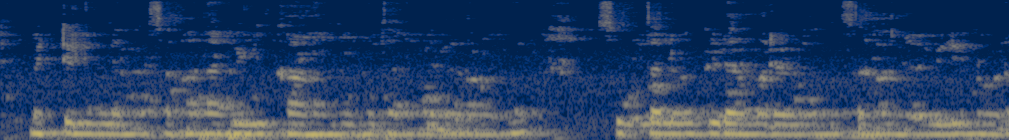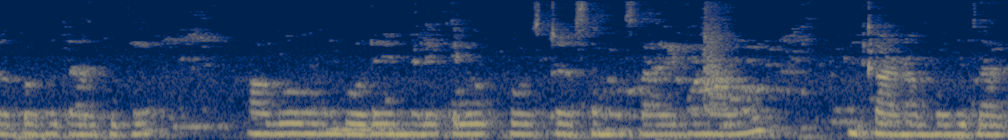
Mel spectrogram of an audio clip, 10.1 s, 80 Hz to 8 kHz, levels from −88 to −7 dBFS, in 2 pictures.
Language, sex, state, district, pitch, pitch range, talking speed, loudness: Kannada, female, Karnataka, Gulbarga, 210 Hz, 205-220 Hz, 120 wpm, -35 LUFS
